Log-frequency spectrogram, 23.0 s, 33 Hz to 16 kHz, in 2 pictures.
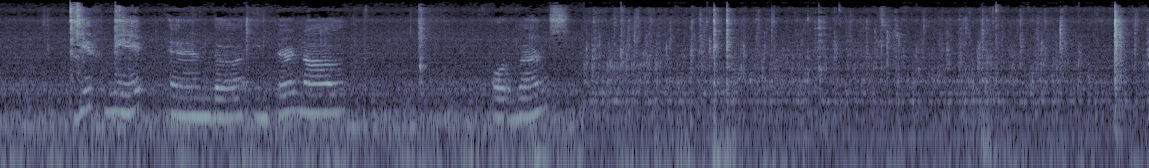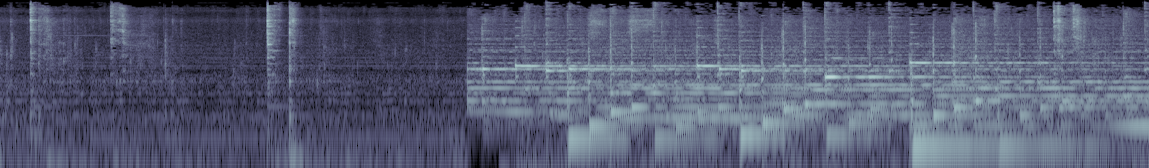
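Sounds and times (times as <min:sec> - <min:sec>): sauce simmering: 0:05.8 - 0:22.9
metal ladle scraping a wok: 0:11.8 - 0:13.2, 0:21.8 - 0:22.5.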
